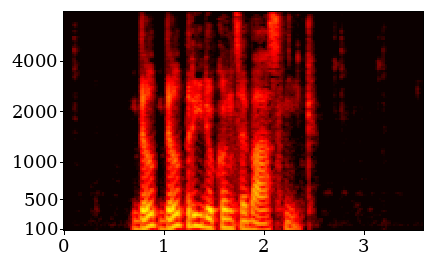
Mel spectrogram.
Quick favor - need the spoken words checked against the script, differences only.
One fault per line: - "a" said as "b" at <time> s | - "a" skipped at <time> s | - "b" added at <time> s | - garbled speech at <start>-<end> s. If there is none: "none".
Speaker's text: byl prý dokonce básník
- "byl" added at 0.9 s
